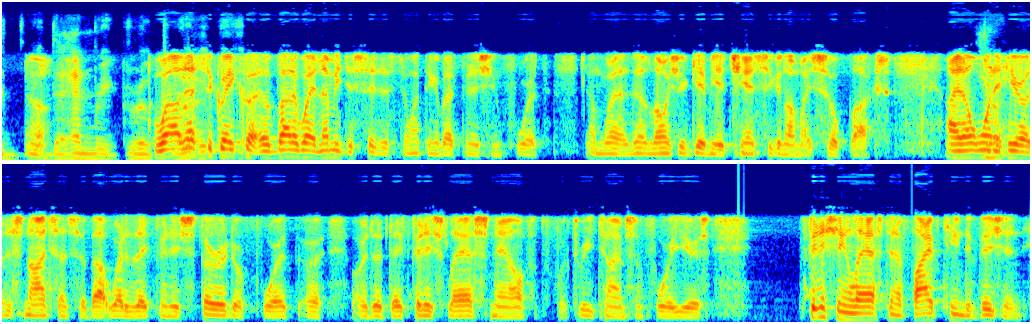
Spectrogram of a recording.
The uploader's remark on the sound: Calls in Live.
